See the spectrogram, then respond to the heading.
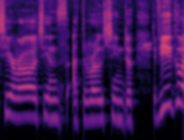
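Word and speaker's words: Róisín Dubh: So, Roshan Derb. – Oh, no. – Is that anywhere near? – Tom. No. Roisin Dove. Roisin Dove. You know, like versus the Dove. So think of Dove like as in the bird, or the, you know, the skincare, the soap, and all that. But it's the BHs in Irish are pronounced like a V.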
